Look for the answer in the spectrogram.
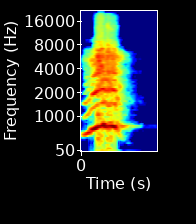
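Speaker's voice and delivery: piercing, very high, very loud raw yell; furious scream. Real, not acted. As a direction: let out one wild scream. Peak of rant, lone cry.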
